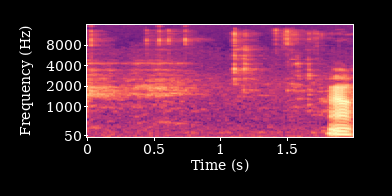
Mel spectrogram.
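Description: A few faint computer mouse clicks about a second in, followed near the end by a man saying "okay".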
